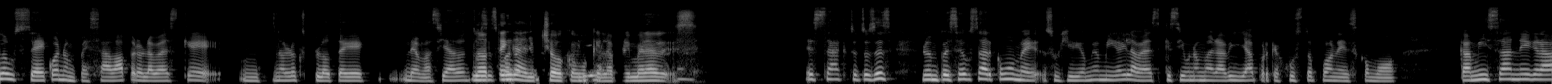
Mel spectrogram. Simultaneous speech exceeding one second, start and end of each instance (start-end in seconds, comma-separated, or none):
4.7-6.0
